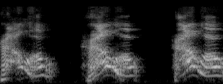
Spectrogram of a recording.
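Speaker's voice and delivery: high, chattering, talking parrot voice. Voice actor recalls a parrot he voiced on a show: parrot voice. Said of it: "I did a parrot".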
